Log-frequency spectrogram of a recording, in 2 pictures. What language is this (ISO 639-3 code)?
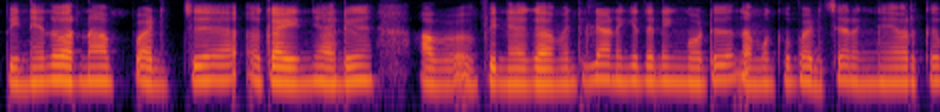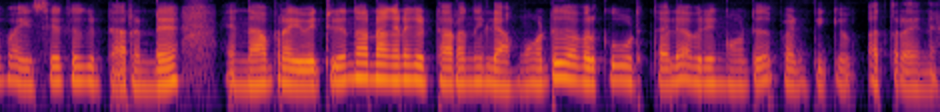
mal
